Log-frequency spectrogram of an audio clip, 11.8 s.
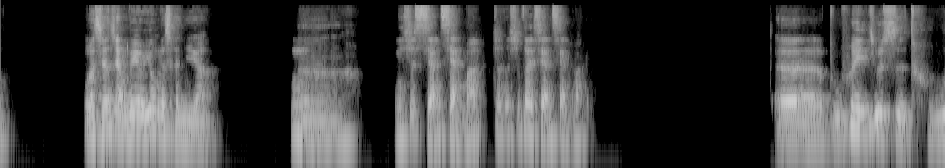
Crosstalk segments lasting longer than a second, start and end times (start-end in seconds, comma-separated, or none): none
